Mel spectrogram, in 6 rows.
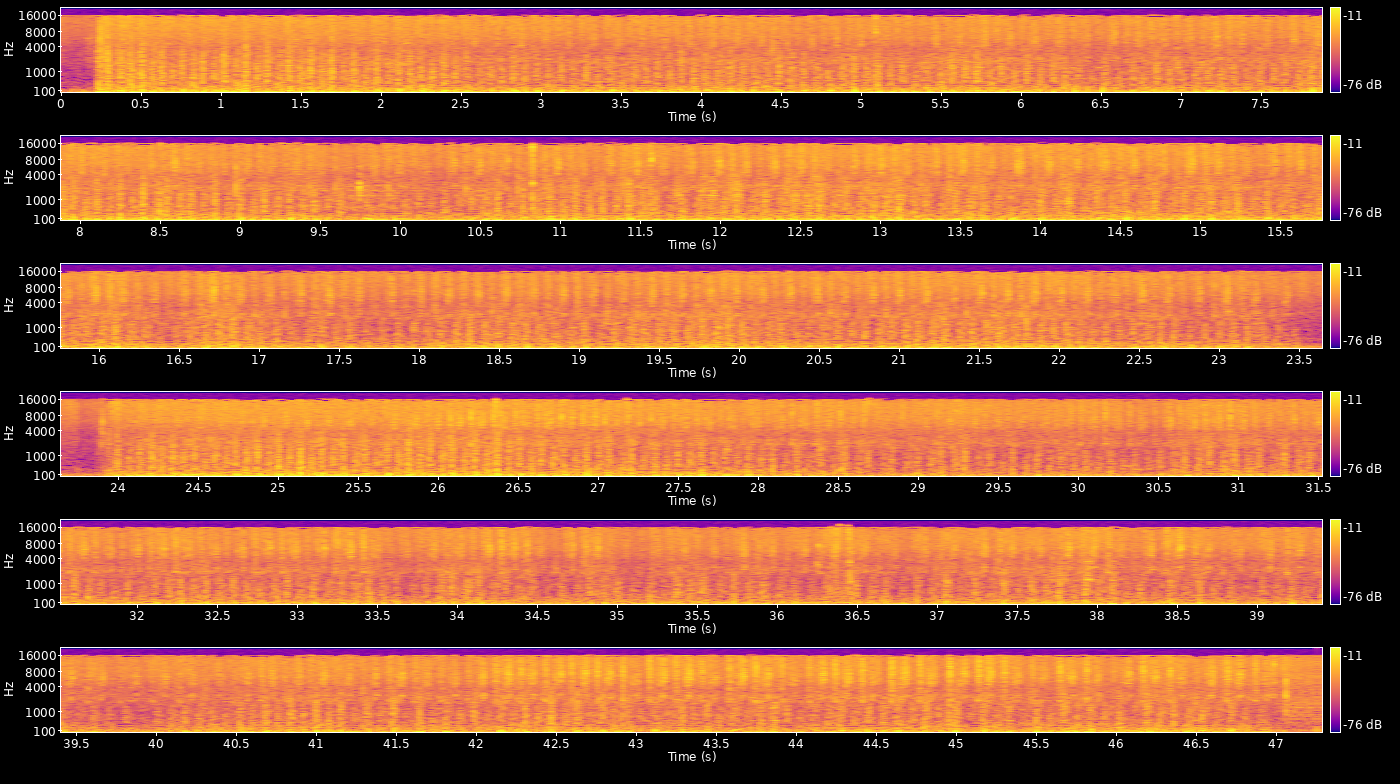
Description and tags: Wing Flap Flutter
I fluttered a plastic spatula in front of my TLM-103 in the studio. If you want it to sound small you'll want to filter off the low end. On the other hand, you can probably get some fun gigantic effects by using just the bass, or even pitching it down.
This was for the moth wing flutter in "Molly Moth Saves Christmas":
AudioDramaHub, bird, butterfly, flap, flutter, moth, wing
